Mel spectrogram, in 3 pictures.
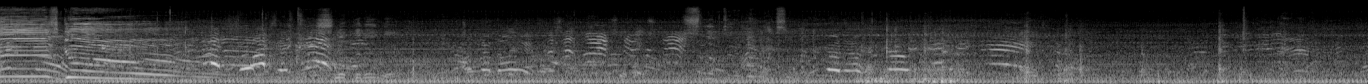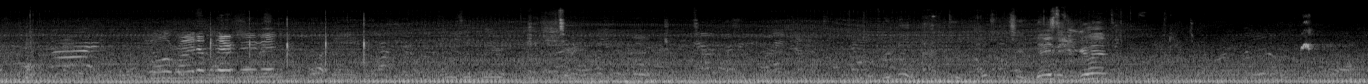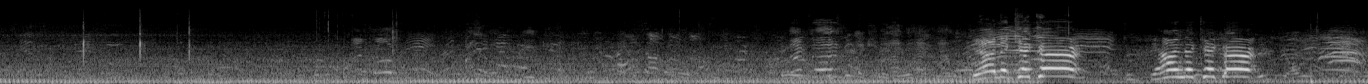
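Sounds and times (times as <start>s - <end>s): distant voices calling: 0.0s - 29.4s.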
